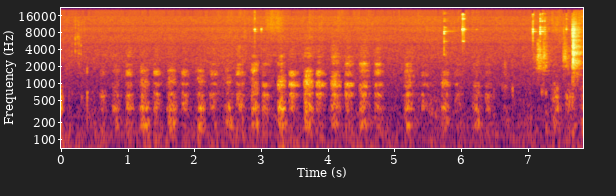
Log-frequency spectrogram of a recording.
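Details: Dog (Marley) heavy breathing: rapid, rhythmic breathy pants, roughly 140 a minute, in a quiet room; heavy panting.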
